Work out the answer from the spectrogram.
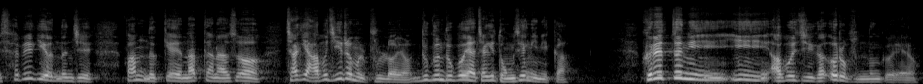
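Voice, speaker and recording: A middle-aged man preaching a sermon as pastor, telling stories with emphatic swings in pitch and loudness. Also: vocal fry. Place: large church sanctuary.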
